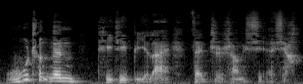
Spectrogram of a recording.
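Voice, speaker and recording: Male storyteller, expressive, husky, lively pitch. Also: normal speed. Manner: expressive, dramatic. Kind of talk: scripted storybook narration.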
